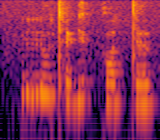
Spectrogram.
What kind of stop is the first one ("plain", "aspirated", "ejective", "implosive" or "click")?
ejective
